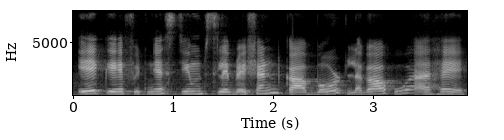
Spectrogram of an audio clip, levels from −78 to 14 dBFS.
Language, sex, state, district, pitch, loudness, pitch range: Hindi, female, Uttar Pradesh, Lucknow, 225 Hz, -18 LUFS, 210-240 Hz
